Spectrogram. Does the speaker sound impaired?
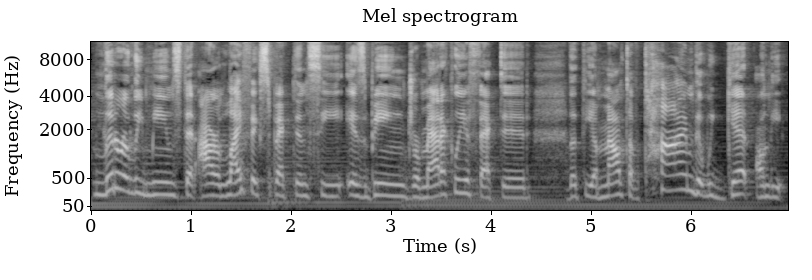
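No.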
